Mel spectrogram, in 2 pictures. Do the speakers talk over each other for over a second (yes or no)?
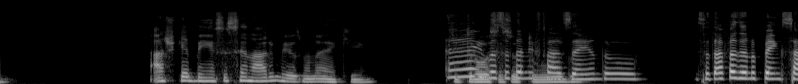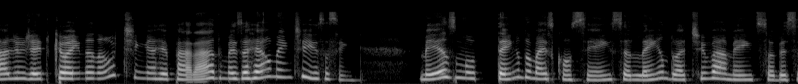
yes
